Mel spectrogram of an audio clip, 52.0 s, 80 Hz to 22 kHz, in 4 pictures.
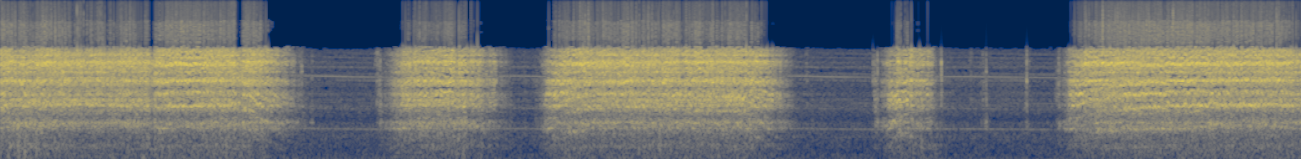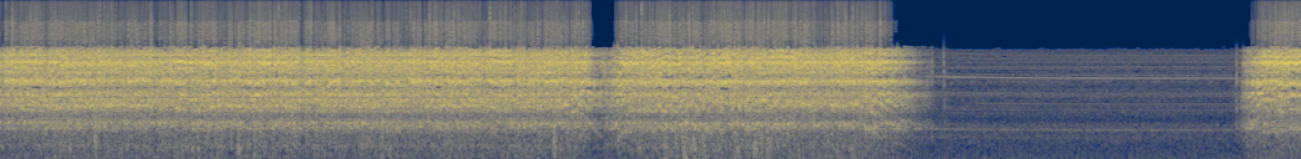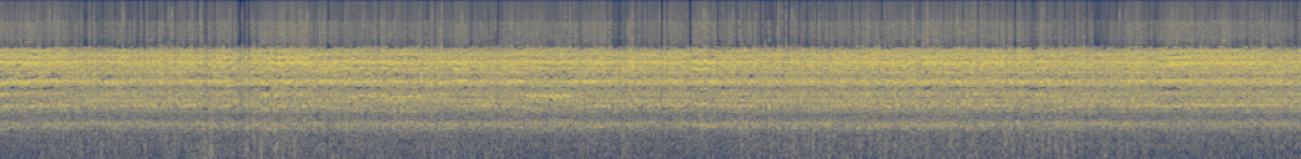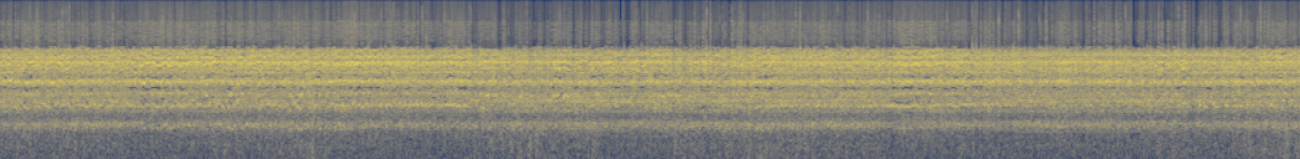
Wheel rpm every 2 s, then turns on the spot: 230, 90, 70, 190, 30, 80, 220, 220, 230, 180, 210, 20, 10, 200, 230, 220, 230, 230, 230, 230, 230, 230, 220, 220, 230, 240.
none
